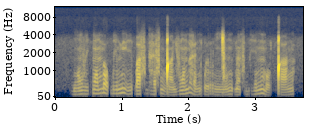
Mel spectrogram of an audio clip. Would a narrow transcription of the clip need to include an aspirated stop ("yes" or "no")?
no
